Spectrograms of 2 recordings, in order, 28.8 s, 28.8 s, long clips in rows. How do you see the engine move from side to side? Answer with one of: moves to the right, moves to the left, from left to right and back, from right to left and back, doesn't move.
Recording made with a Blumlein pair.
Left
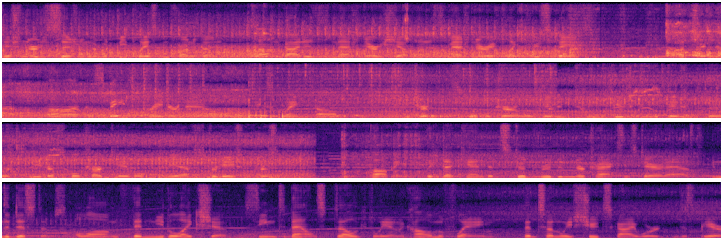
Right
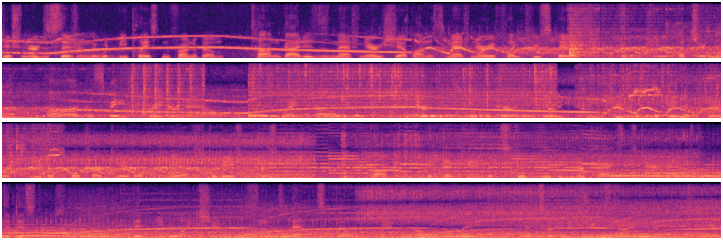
moves to the right.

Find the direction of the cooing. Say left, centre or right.
right.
